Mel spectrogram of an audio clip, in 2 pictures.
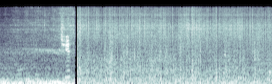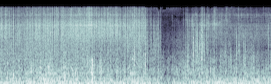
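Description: Tyres rumble steadily on a road from inside a moving car.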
